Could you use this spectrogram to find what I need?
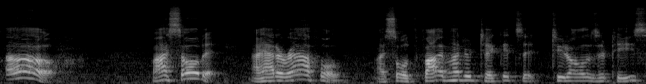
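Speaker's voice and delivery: city slicker bragging to the farmer, pleased; pleased boast. Retold or imitated. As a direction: crow about the clever raffle. City fellow boasting about raffle trick.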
